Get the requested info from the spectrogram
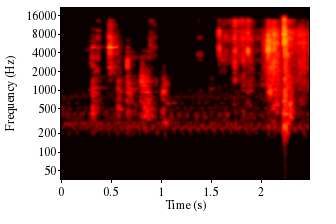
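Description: A sock-covered stick rubbing inside a glass halogen headlight as it is handled: small clicks and knocks, then a scratchy rubbing that starts in the last half second.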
